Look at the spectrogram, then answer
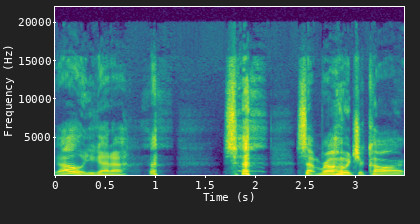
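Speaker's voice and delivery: amused, laughing, mocking tone with swooping pitch. Retelling a traffic stop, quoting the officer: imitating an officer laughing. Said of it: "the officer was kinda laughing at me".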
